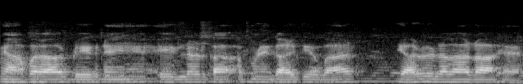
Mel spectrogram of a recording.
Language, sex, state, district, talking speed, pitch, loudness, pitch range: Hindi, male, Haryana, Rohtak, 185 wpm, 115 Hz, -17 LUFS, 115-120 Hz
